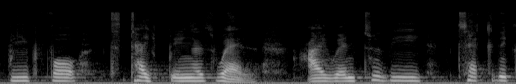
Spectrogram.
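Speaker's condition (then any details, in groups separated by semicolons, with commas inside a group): Cerebral palsy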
